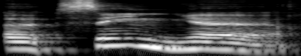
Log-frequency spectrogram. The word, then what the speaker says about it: Seigneur: Em francês, le Seigneur, EU em francês tem o som do E bem fechado. Seigneur, Seigneur.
